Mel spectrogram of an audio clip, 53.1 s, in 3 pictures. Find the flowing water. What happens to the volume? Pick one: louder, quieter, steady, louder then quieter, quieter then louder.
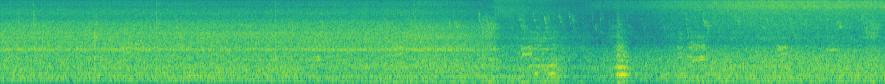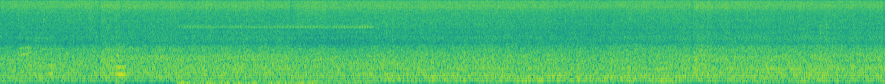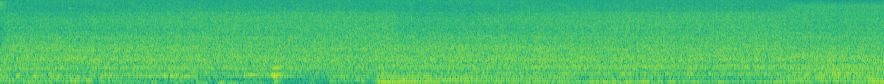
steady.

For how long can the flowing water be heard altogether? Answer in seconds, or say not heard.
53 s.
